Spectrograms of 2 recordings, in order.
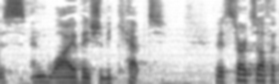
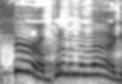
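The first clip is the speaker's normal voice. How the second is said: put-on much higher, louder little-girl voice; high chirpy child; 13 semitones higher, 6 dB louder than usual. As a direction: chirp it like a happy kid. Bluey answers her dad.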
